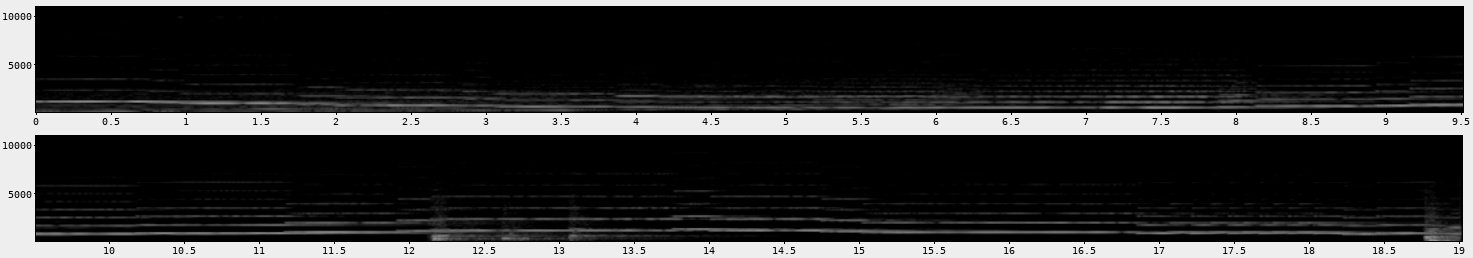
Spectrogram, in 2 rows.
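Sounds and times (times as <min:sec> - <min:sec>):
slow orchestral melody: 0:00.0 - 0:17.2, 0:18.6 - 0:19.0
low orchestral accents: 0:12.0 - 0:14.0, 0:18.8 - 0:19.0.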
